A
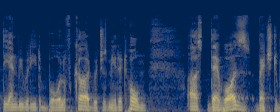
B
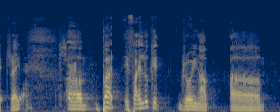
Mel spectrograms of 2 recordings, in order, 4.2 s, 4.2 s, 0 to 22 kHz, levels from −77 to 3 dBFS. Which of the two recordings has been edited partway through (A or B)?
A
